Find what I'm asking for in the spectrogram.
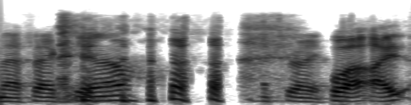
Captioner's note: laughing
